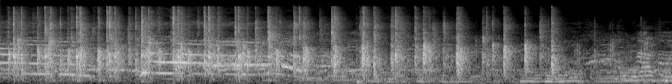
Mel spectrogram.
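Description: Spectators clap rapidly nearby.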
